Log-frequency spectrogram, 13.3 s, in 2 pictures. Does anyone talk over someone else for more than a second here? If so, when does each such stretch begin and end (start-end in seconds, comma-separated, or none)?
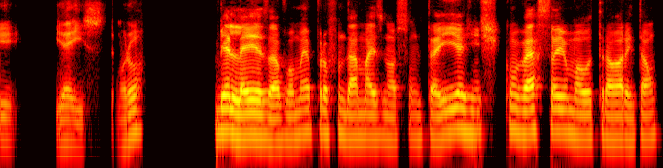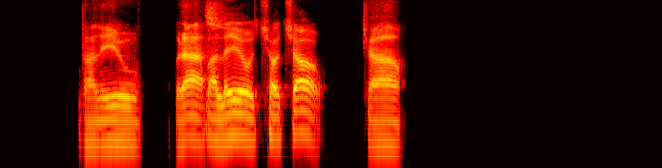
none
